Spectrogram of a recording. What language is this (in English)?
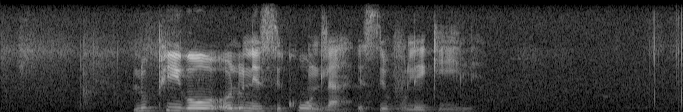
Zulu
